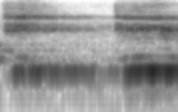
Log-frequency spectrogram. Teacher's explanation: जब आप इ इ बोलोगे तो आप देखिए आपकी जीभ दोनों तरफ हो ऊपर वाले तालू से मिलती है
